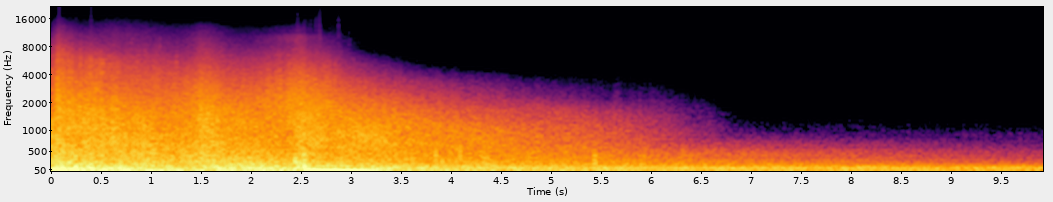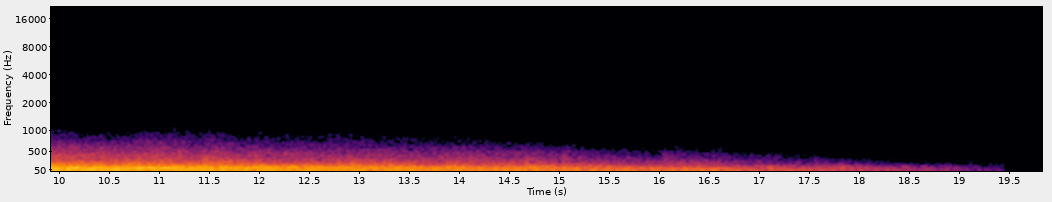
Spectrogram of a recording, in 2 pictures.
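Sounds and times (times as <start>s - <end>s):
planet explosion from weapons: 0.0s - 7.2s.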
